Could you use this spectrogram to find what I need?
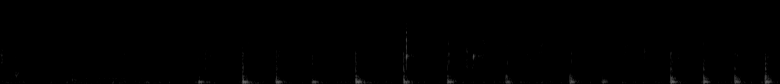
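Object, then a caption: Small plastic-framed whiteboard with dry-erase marker. A hand writes letters with a felt-tip dry-erase marker on a small, flat, handheld dry-erase whiteboard with a grid-textured surface and a light plastic frame, lying on a table while long patterned nails rest on the table. After a quiet start, the marker glides and scratches in a series of short, soft strokes, each with a dull low tap and a faint bright scrape that dies away almost at once.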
